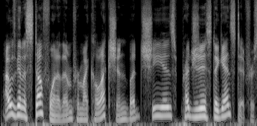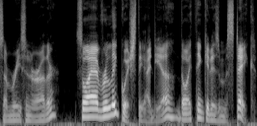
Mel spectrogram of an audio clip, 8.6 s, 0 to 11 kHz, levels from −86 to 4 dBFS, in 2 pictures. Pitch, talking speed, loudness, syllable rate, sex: 135 Hz, 245 wpm, -21 LUFS, 6.1 syllables/s, male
